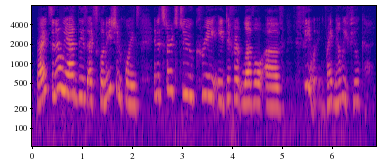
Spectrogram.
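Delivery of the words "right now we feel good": normal talking voice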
